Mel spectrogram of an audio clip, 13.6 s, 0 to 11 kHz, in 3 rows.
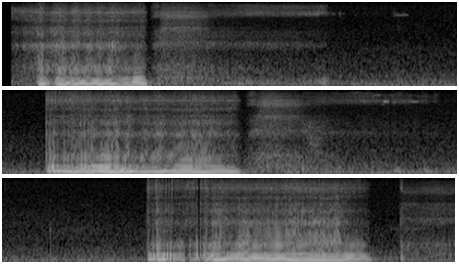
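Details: Loud, deep, rattling snores about every five to six seconds, each followed by a softer breath out; steady snoring at roughly 11 breaths a minute.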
